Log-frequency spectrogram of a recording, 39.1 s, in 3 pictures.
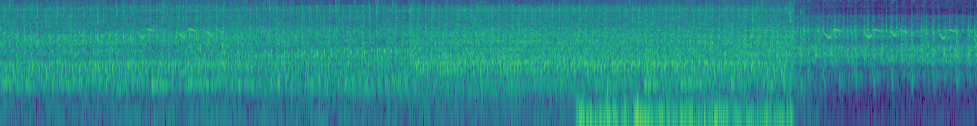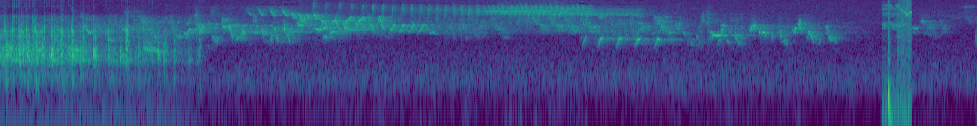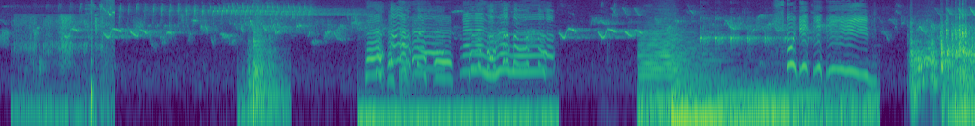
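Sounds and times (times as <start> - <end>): small motor rattling: 0.0 - 15.8, 26.2 - 27.6, 29.2 - 30.0, 30.8 - 33.5, 34.6 - 39.0
birds chirping and tweeting: 1.6 - 5.5, 13.8 - 24.2, 24.8 - 38.2.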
